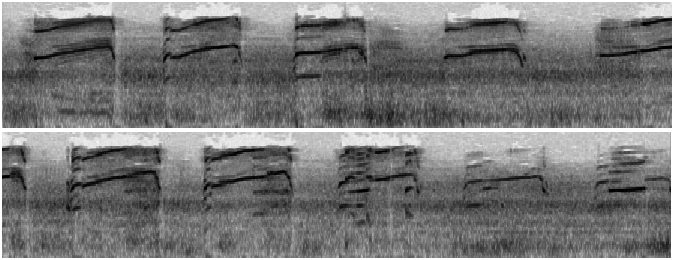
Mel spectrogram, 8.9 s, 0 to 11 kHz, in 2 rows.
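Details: Bald eagle eaglet E9 squealing with joy at a feeding on the second fish of the day, Southwest Florida nest, 20 April 2017: high, thin, rising-then-falling squeals with strong harmonics, repeated about once a second in a steady run.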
